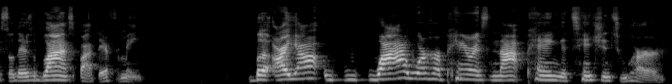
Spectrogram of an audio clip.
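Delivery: normal talking voice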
